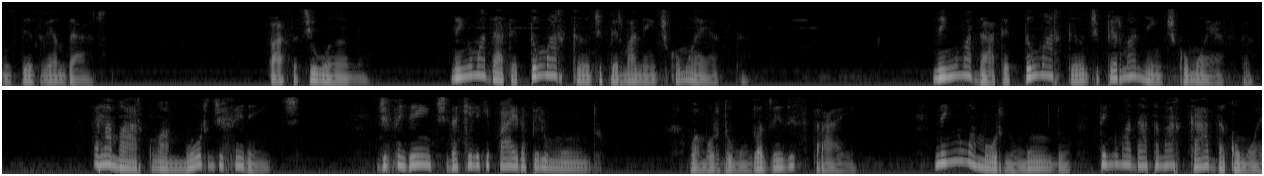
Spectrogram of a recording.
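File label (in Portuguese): NATAL NEUTRO, feminino; Telemensagens 2017; Natal & Ano Novo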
